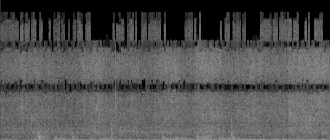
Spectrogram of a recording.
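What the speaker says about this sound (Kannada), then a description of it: "ಸೊ ಆನಿಯನ್ ಸ್ವಲ್ಪ ಚೆನ್ನಾಗಿ ಫ್ರೈ ಆಗಲಿ, ಅಷ್ಟು ತನಕ ನೀಟಾಗಿ ಹುರ್ಕೊಳ್ಳೋಣ." Onions fry in a pan for chicken gravy with a dense, close, continuous sizzle, broken by light scraping taps as they are stirred.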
